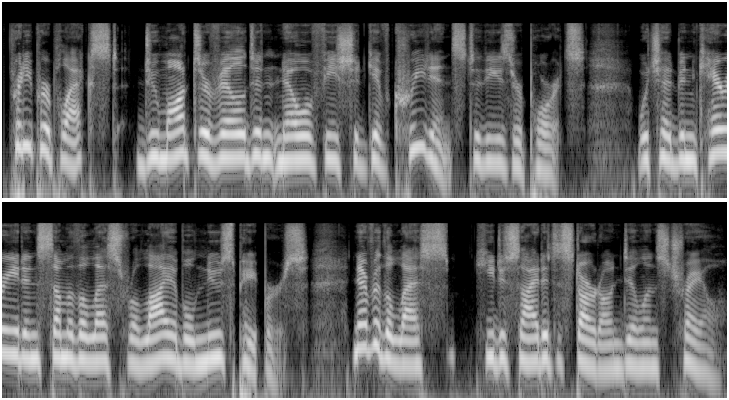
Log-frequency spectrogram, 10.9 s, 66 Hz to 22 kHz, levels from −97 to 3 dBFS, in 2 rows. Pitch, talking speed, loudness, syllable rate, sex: 200 Hz, 180 wpm, -18 LUFS, 5.5 syllables/s, female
